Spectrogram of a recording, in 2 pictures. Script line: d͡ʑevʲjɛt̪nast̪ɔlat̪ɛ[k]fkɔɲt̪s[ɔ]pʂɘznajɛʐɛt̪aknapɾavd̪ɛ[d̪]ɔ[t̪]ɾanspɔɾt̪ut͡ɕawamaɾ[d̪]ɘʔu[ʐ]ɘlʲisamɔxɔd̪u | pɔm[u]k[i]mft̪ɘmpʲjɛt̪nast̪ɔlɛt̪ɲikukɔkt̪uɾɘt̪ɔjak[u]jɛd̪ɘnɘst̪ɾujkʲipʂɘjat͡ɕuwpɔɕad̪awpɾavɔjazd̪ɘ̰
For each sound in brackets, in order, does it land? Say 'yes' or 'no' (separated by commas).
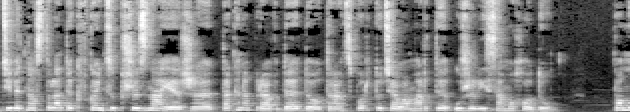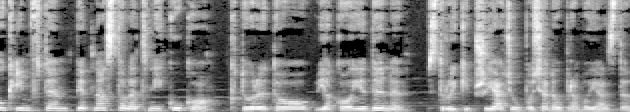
yes, no, yes, yes, no, yes, yes, yes, no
